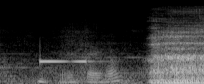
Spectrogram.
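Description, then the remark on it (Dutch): A short electronic beep as a badge is activated and some vocal sounds lead into a loud, rough, growling roar that bursts in and holds steady to the end, harsh, as a person imitates the roar of a long-extinct bear, one of the largest ever, about 1.70 metres. “Die is al lang al uitgestorven, maar we gaan een keer zijn brul na doen.”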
